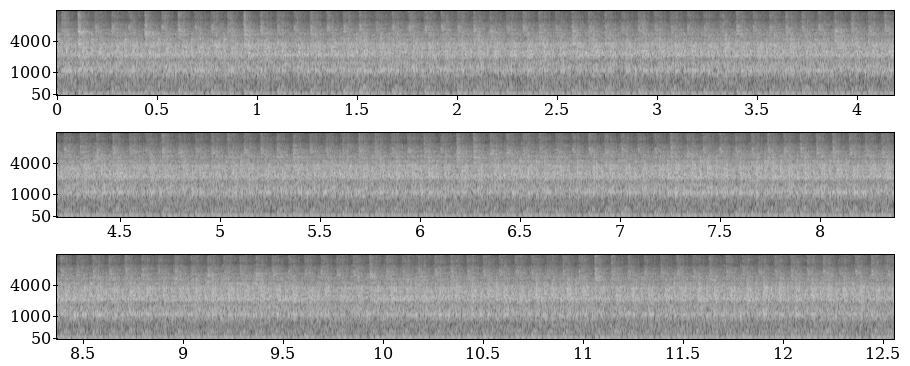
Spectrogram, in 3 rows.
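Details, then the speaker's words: Revived Vanguard 9 hp single-cylinder tractor engine after carburetor work: holds a fast, even idle that never drops back even with throttle switch down; throttle cable sticking and not returning, causing high idle. "went through there and noticed that the throttle cable was sticking it wasn't returning all the way so it would just sit it high idle even if your uh your throttle switch was down"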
